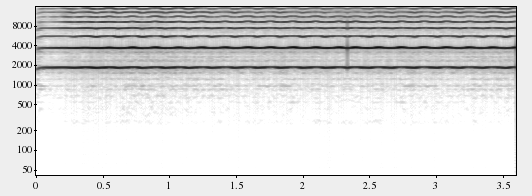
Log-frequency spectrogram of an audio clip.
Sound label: STR VL A#7, STRINGS; Roland - LA Composer vol. 1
